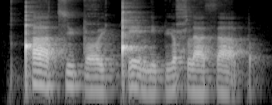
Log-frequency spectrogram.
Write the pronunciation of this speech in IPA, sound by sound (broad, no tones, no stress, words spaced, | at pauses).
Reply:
ǃʰa t͡sypʕy ǃʼenip yħlaθap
